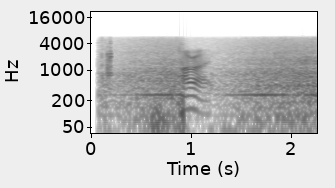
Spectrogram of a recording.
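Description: A steady low hum over even background noise, with a click just after the start and a brief voice about a second in.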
